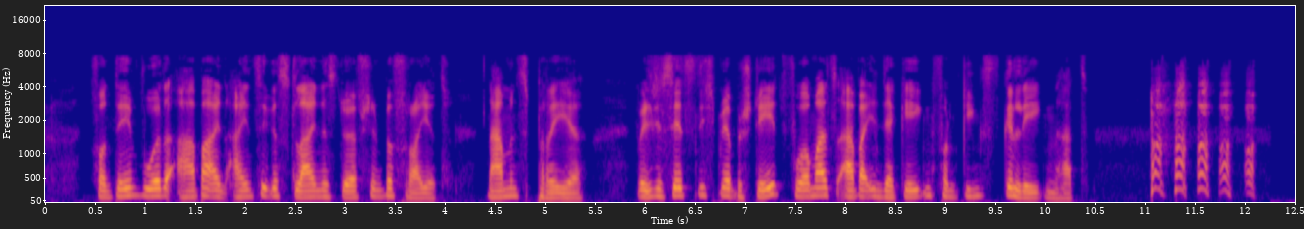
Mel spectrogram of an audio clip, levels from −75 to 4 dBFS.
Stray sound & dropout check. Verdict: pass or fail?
fail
